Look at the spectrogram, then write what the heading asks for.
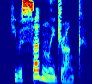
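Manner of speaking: ordinary delivery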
